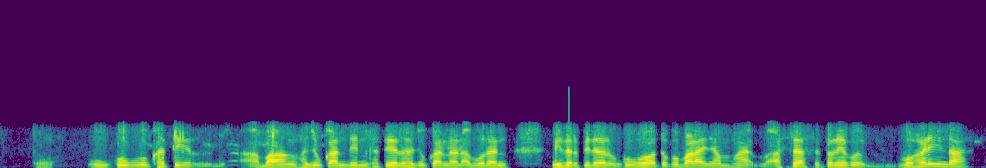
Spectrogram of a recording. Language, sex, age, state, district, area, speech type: Santali, male, 18-30, West Bengal, Birbhum, rural, conversation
